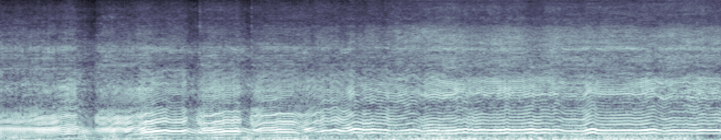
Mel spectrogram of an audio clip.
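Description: KTM dirt bike's engine pulling away under load. The revs rise and dip several times in the first few seconds, then hold steady and high.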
